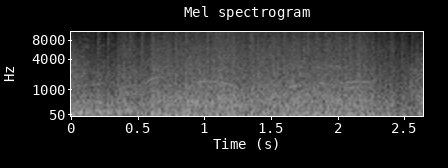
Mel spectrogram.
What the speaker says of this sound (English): MG shooting at this squad over here.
